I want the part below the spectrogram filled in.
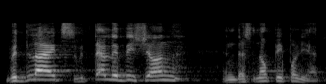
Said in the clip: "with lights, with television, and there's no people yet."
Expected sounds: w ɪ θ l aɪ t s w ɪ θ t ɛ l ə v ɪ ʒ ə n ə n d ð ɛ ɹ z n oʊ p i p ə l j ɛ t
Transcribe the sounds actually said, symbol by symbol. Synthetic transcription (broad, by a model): w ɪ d l aɪ t s w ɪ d t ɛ l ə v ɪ ʃ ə n ə n d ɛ ɹ s n oʊ p i p ə l j ɛ t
